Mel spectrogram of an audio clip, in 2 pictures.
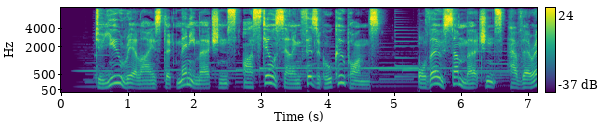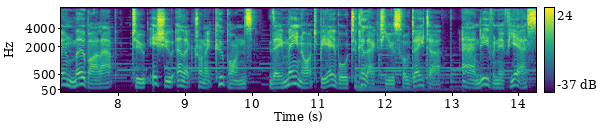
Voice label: ENGLISH CASUAL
